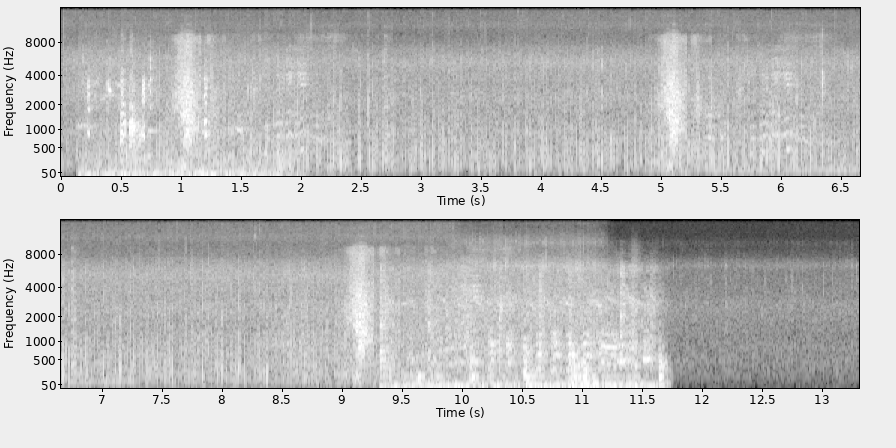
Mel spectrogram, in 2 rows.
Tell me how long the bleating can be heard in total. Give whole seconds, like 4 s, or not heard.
5 s.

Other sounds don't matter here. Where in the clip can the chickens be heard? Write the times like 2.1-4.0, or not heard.
0.1-2.0, 5.3-7.2, 9.3-11.8.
